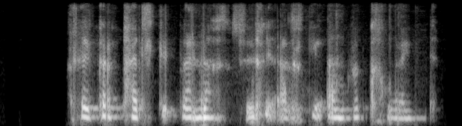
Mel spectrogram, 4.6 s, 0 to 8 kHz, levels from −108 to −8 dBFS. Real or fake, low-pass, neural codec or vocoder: fake; 7.2 kHz; codec, 24 kHz, 1.5 kbps, HILCodec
